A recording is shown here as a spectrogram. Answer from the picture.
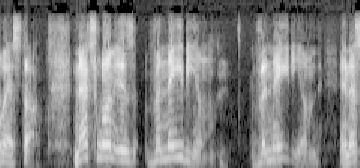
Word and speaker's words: vanadium: Next one is vanadium. Vanadium. And that's spelled V as in Victor, A-N-A-D as in David, I-U-M.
